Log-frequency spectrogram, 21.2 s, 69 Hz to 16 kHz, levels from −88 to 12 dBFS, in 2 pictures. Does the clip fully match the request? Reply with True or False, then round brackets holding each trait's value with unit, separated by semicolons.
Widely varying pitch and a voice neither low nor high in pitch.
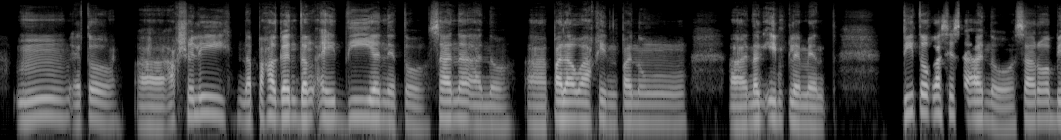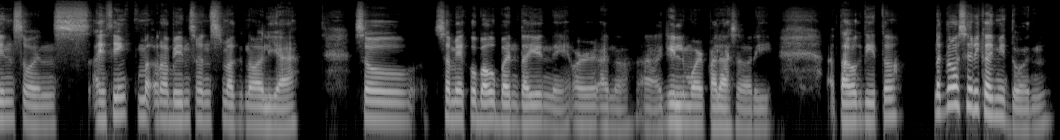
False (3.3 semitones; 150 Hz)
